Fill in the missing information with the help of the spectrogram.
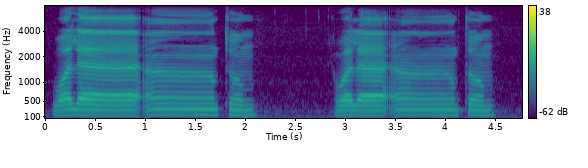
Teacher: the noon is prolonged for a couple of seconds. This is the gunna sound.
